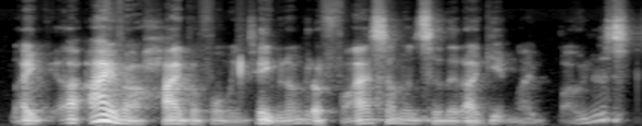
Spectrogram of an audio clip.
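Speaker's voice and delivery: ordinary delivery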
